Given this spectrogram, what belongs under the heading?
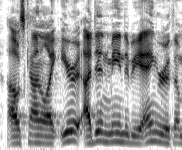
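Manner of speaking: ordinary delivery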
